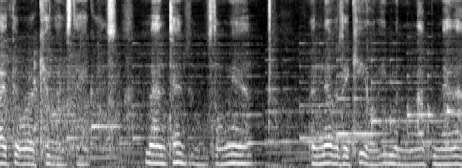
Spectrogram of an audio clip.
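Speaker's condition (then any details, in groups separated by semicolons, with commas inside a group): Parkinson's syndrome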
